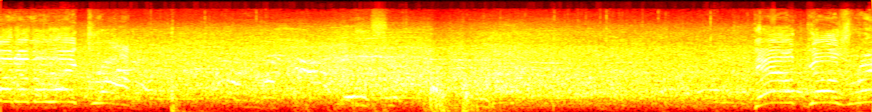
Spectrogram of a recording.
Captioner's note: crowd cheering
